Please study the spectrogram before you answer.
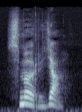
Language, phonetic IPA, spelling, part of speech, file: Swedish, [²smœ̞rːja], smörja, noun / verb, Sv-smörja.ogg
- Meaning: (noun) 1. crap, bullshit; something of very low quality or truthfulness 2. goo; any kind of partially liquid substance; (verb) to grease, to oil; to apply fat or oil to a surface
